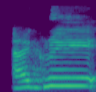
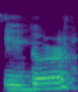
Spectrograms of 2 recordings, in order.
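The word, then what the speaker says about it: Agre: mysterious figure called Phil Agri. I'm still not pronouncing his name right. I do it wrong every time. And I'm like, there's always somebody in the room who's like, actually, it's Agar. And I'm like, Agri, I think it's Phil Agri.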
